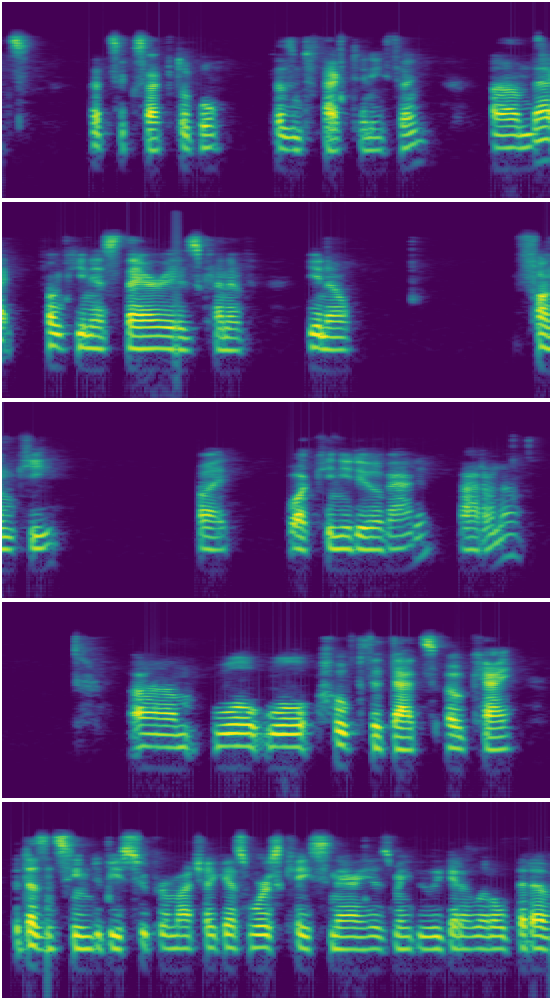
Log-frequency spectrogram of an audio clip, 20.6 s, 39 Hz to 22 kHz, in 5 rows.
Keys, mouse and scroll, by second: 0.4-2.1 scroll up 4, 2.5-4.3 middle drag, 5.0-6.3 scroll up 2, 6.3-7.9 scroll down 2, 10.7-12.1 scroll down 2, 13.7-14.7 scroll down 2, 15.0 click, 16.2-16.8 scroll down 2, 16.8-17.6 scroll up 2.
